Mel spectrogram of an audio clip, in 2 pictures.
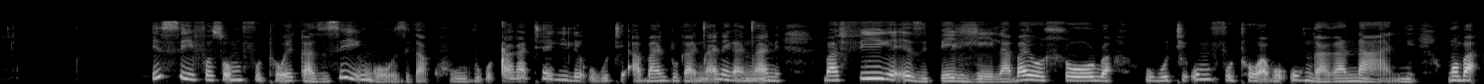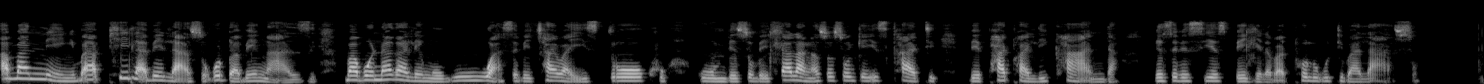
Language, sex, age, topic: North Ndebele, male, 36-49, health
